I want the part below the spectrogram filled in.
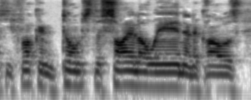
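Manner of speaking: usual speaking voice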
